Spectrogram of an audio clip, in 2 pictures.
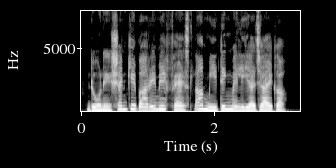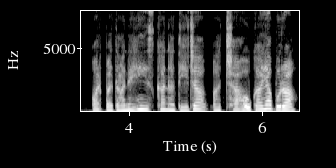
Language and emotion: Hindi, fearful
